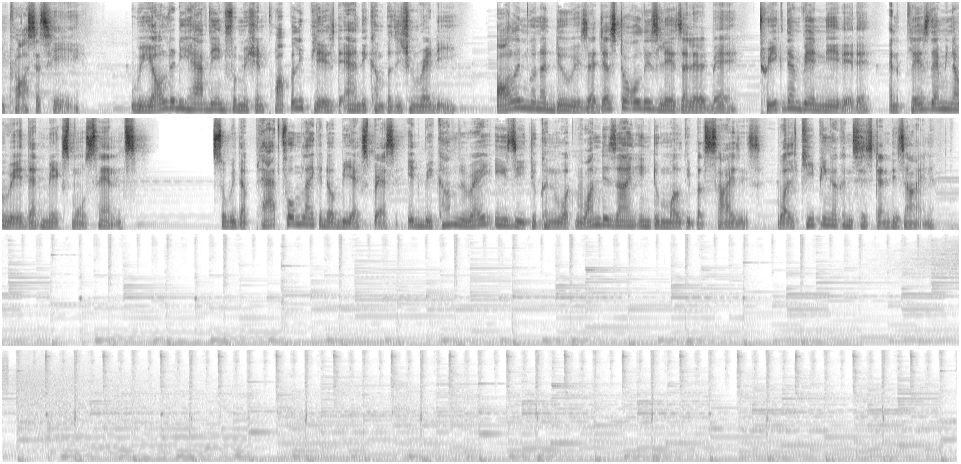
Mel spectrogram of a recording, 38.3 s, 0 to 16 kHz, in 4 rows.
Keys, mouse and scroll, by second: 0.3-7.8 drag, 7.8-9.6 drag, 9.6-13.2 drag, 13.2 click, 13.9 ctrl+scroll up 1, 14.2 click, 14.6 scroll down 1, 15.1-17.7 drag, 17.7-20.9 drag, 20.9 scroll down 1, 22.0 click, 23.1-27.8 drag, 27.8 ctrl+scroll down 1, 28.0 space, 28.1 click, 28.3 space, 28.8-32.1 drag, 32.1-33.5 drag, 34.3 click, 34.3 scroll down 1, 34.5-38.2 drag.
